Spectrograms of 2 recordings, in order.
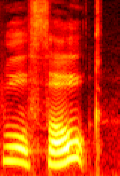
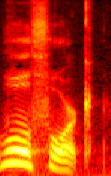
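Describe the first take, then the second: First: The last syllable is said with an L sound. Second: The last syllable is said with an R sound. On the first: The speaker calls it wrong. "It looks like Wolf Folk" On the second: The speaker calls it right. "but it's said"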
